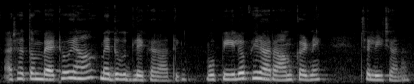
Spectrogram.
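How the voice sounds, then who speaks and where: A woman's voice: a little high, mellow, close to an everyday voice. A woman voicing a tender, doting older mother figure in an audio novel, speaking in a soothing, affectionate way.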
